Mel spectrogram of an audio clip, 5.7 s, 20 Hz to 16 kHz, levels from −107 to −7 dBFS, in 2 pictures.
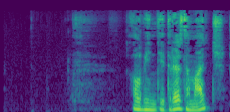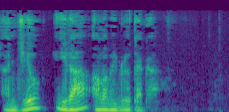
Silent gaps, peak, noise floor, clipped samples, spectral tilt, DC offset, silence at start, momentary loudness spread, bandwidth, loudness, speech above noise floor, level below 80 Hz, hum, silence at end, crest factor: none; -12 dBFS; -79 dBFS; under 0.1%; -4.5 dB/octave; under 0.1%; 0.9 s; 11 LU; 11.5 kHz; -29 LUFS; 50 dB; -52 dBFS; none; 0.9 s; 20 dB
